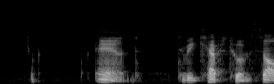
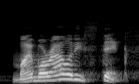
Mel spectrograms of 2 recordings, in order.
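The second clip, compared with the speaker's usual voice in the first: raised, exasperated comeback; father retorting; 11 semitones higher, 10 dB louder than usual. Acted. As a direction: fire back at your nephew, higher. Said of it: "said my father".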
